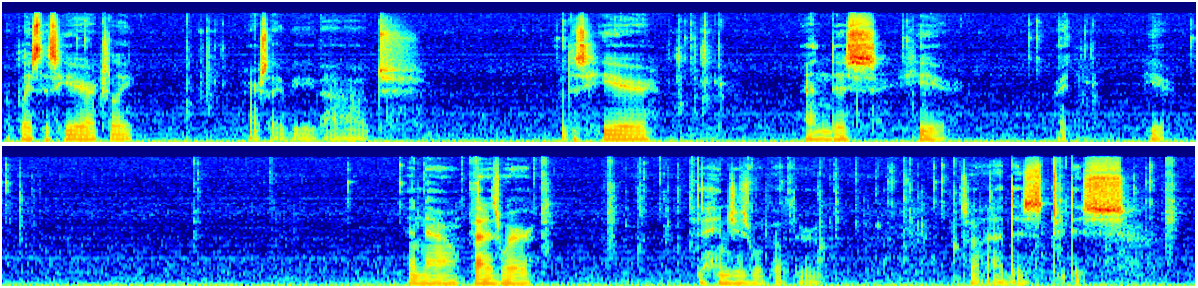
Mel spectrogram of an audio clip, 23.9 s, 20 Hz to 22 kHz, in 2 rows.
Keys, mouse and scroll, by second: 0.8-1.1 drag, 1.9 g, 6.7 shift+d, 7.1 g, 7.5 click, 9.1 a, 10.7 g, 12.1 a, 14.2-14.7 middle drag, 17.1 drag, 18.1 a, 18.5 a, 19.3-20.8 drag, 20.6 g, 22.2 ctrl+j, 23.2 a.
